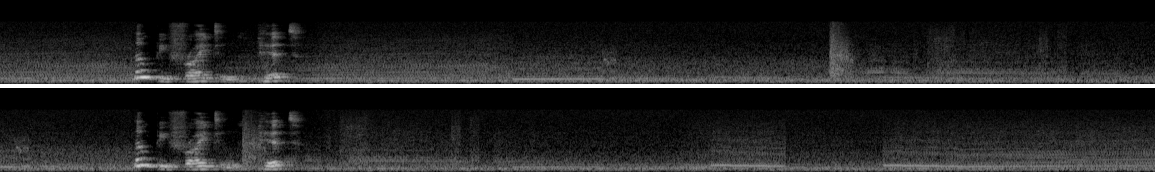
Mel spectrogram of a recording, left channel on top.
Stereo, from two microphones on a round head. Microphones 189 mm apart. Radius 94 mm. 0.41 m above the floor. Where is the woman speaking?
20° left (ahead or behind), 1.6 m.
